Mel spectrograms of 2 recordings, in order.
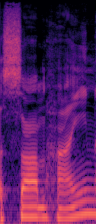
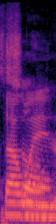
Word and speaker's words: Samhain: People believe that, but it actually started as a Celtic festival known as the Samhain, I think is it, which says was associated with communing with the dead. – Samhain, right? You said that. Okay. – Okay, yeah. I said it wrong. Thanks for the correction.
